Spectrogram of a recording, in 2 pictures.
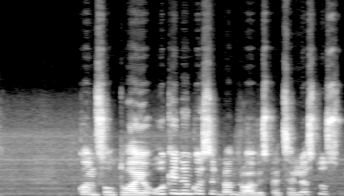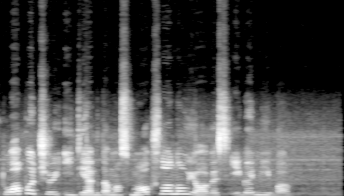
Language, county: Lithuanian, Kaunas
